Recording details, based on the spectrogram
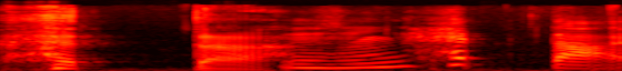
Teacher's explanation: when it comes as a 받침, then you don't really pronounce it as the S sound, but the D or T sound. · you don't really pronounce the 쌍시옷 here, like 했다. It's like a T almost, right?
